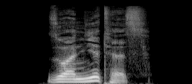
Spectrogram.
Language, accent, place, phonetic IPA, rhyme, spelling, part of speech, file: German, Germany, Berlin, [zo̯anˈjiːɐ̯təs], -iːɐ̯təs, soigniertes, adjective, De-soigniertes.ogg
- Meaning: strong/mixed nominative/accusative neuter singular of soigniert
